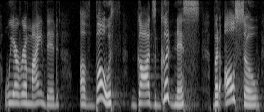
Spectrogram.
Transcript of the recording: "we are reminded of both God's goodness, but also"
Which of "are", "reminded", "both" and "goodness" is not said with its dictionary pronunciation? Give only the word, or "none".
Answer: none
